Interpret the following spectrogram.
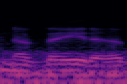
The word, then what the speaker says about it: Nevada: It's actually Nevada, but people love to cause problems with pronunciations.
